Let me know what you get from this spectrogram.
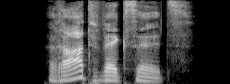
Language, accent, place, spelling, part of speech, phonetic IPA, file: German, Germany, Berlin, Radwechsels, noun, [ˈʁaːtˌvɛksl̩s], De-Radwechsels.ogg
- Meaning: genitive singular of Radwechsel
